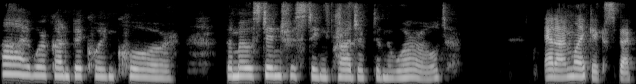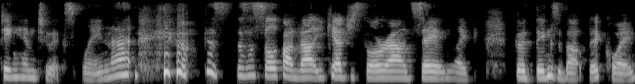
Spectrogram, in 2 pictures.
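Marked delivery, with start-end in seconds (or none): 0.0-4.5 put-on British accent. Recalling first meeting John Newberry: imitating John Newberry's soft British voice. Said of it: "he says in his very soft British voice".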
